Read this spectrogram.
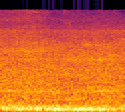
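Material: Nothing is struck.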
